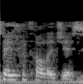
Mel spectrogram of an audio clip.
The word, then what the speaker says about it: phytopathologist: Phytopathologist.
